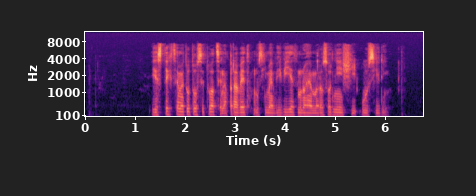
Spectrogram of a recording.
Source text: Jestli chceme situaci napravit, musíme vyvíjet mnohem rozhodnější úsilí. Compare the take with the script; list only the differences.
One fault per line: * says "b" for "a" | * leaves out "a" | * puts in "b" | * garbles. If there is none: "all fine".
* puts in "tuto"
